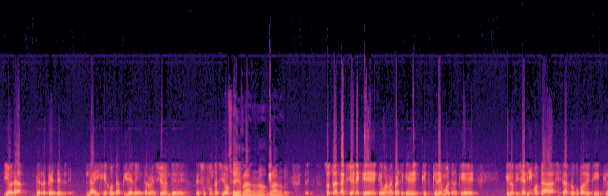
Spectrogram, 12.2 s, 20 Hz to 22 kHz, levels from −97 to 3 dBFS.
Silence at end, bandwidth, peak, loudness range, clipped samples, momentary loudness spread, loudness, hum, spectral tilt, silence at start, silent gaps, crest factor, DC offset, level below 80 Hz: 0 s; 12 kHz; -6 dBFS; 3 LU; under 0.1%; 10 LU; -18 LUFS; none; -5.5 dB/octave; 0.05 s; none; 14 dB; under 0.1%; -52 dBFS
